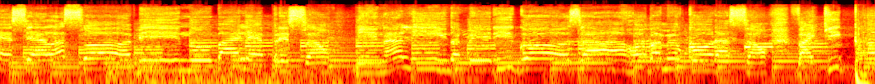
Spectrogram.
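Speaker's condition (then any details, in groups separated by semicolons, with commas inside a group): No condition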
